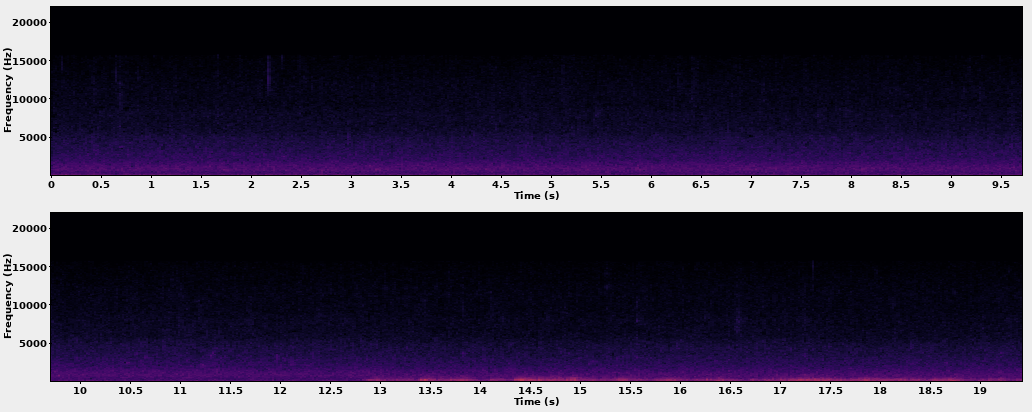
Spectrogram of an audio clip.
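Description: Steady rain hiss, and about thirteen seconds in a roll of thunder comes in: a deep rumble that swells several times, loudest a second or so after it starts.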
